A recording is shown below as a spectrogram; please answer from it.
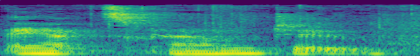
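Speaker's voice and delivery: ordinary delivery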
